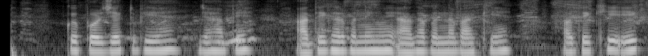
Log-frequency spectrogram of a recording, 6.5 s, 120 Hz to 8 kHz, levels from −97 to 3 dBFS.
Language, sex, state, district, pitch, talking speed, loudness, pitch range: Hindi, female, Bihar, Saharsa, 175 Hz, 165 wpm, -28 LUFS, 170-190 Hz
